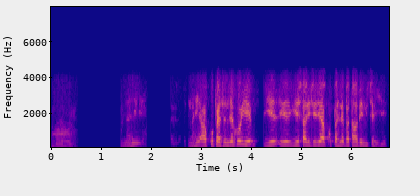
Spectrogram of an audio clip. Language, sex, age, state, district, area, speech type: Hindi, male, 30-45, Uttar Pradesh, Hardoi, rural, conversation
